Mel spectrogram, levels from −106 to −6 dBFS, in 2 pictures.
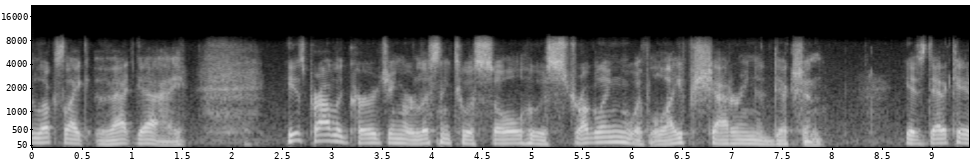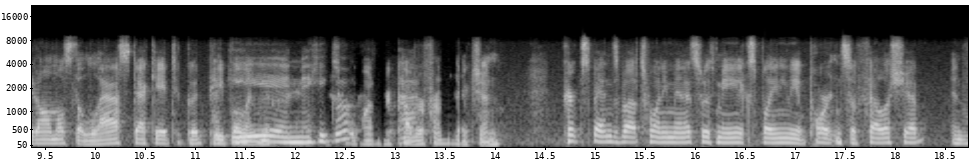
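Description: From 11.56 to 13.02 s, and again briefly from 13.45 to 13.71 s, the speech drops sharply, by roughly 40 dB and then about 25 dB, likely speech suppressed in double talk by an echo canceller. The waveform shows the envelope collapsing; the spectrogram goes nearly blank.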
